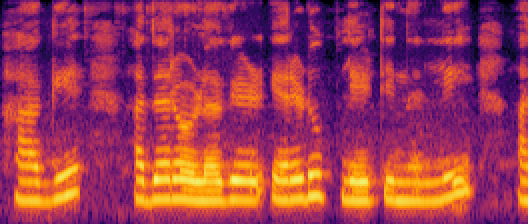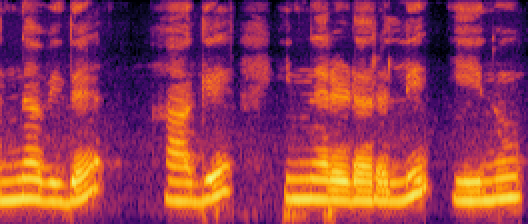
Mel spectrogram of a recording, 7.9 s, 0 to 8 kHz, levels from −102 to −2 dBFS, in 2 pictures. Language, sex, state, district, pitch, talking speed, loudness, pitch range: Kannada, female, Karnataka, Bangalore, 225 Hz, 60 wpm, -14 LUFS, 215-235 Hz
